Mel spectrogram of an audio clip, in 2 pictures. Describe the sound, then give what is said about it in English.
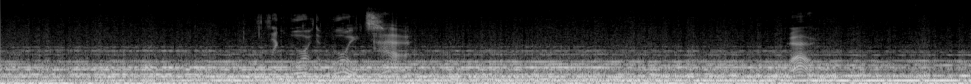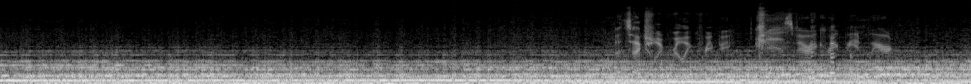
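A recorded sound of planet Jupiter: a loud, continuous, eerie drone of layered humming tones that waver and warble, broken by a few brief hissing, crackling bursts. “A vibrating planet. Right. With a big red dot. Ah, Jupiter.”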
